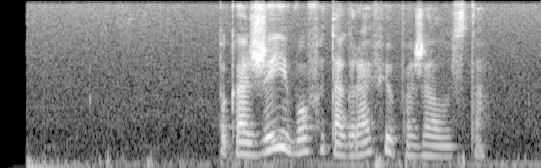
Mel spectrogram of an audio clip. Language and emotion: Russian, neutral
